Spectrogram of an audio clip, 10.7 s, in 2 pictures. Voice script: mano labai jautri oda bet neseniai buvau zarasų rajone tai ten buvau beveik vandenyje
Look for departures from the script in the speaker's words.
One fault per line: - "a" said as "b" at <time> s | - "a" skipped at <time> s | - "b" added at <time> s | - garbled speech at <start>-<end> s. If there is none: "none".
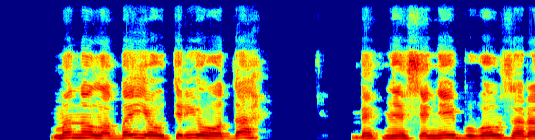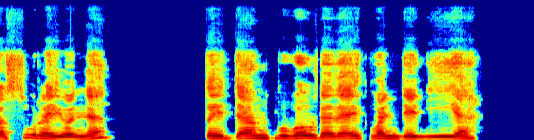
none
